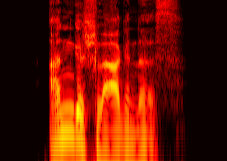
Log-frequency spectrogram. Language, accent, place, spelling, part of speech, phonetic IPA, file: German, Germany, Berlin, angeschlagenes, adjective, [ˈanɡəˌʃlaːɡənəs], De-angeschlagenes.ogg
- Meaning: strong/mixed nominative/accusative neuter singular of angeschlagen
